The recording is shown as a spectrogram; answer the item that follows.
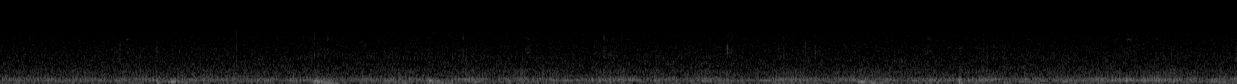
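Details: Purring from a domestic cat receiving a massage at a cattery, a continuous low droning rumble with gentle pulsing, quiet throughout, and light rustles of handling in the background.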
